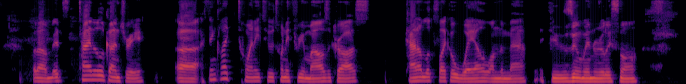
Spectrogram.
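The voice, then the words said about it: Mild Caymanian accent. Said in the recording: “there is an accent. There is a Caymanian accent. It kind of just came out right there. But it's not too strong. It's kind of like if you mix like English and Spanish, like the rapidness of Spanish with like the like English with like a Jamaican twang”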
